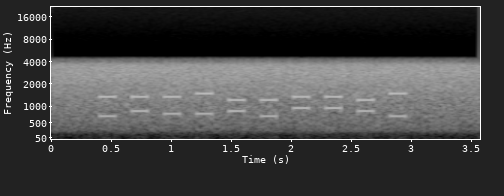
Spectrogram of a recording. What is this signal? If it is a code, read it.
DTMF, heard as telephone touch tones, dialled by machine, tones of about 130 ms, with phone line noise. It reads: 2856710073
